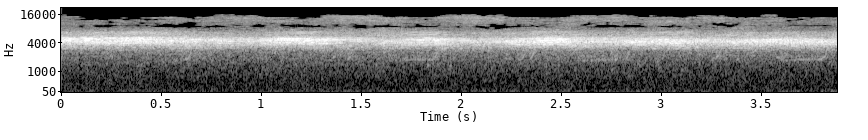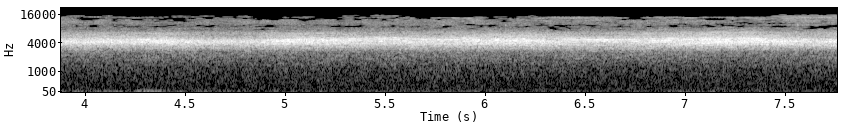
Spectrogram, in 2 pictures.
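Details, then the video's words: Male cicadas singing with their tymbals on a summer day in Japan: a steady, dense shrill drone in a high pitch band, holding almost unbroken with slight swells in loudness and no other clear sounds. "Japan Summer Cicada Shrilling"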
